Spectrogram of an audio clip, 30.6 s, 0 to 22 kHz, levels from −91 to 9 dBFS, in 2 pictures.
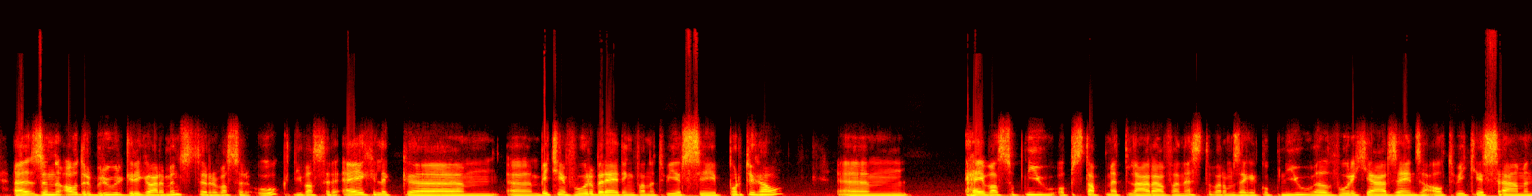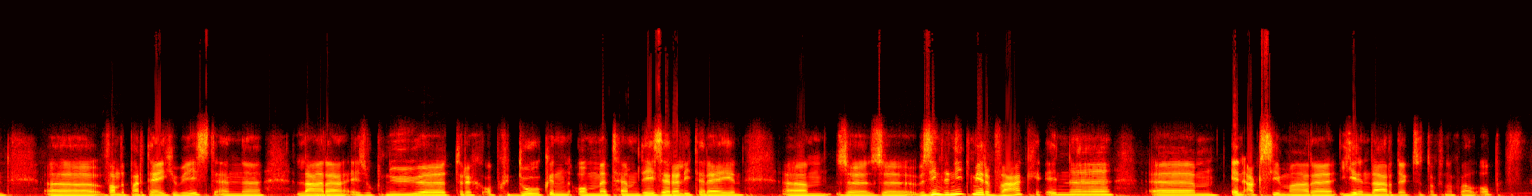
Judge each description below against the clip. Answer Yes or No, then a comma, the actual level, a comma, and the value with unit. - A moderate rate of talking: Yes, average, 180 wpm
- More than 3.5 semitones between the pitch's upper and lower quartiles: No, average, 3.0 semitones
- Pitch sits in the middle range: Yes, medium, 155 Hz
